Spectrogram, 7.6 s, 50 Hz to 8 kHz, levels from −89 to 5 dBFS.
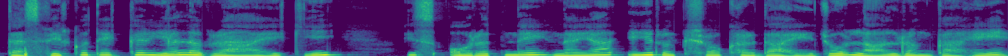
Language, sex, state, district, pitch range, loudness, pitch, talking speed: Hindi, female, Arunachal Pradesh, Lower Dibang Valley, 200-260 Hz, -15 LUFS, 225 Hz, 160 wpm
